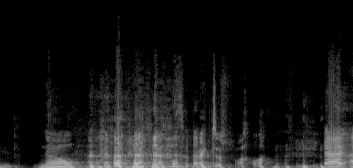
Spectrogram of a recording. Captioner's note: group laughing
